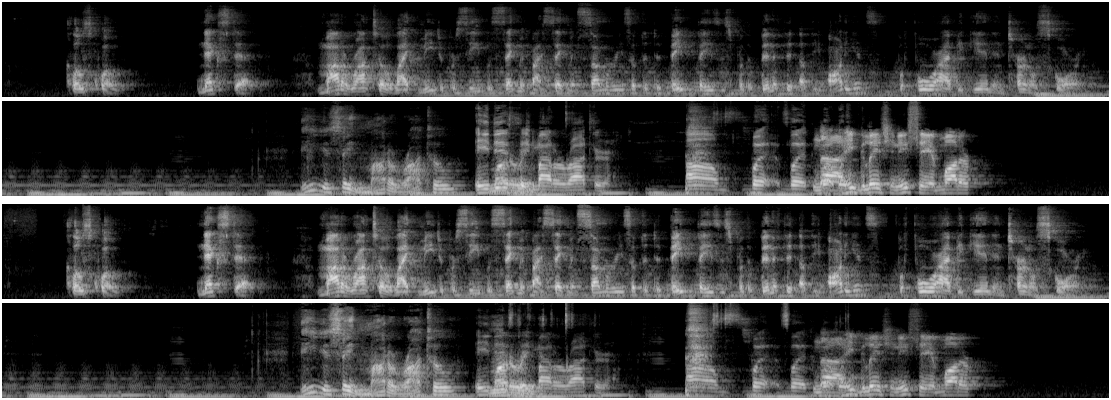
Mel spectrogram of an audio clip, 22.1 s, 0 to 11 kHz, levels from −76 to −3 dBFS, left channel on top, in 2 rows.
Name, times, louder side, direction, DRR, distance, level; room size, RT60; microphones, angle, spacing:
voice 1, 0.6-1.2 1.9-2.5 3.2-10.9 14.0-15.7 15.9-16.4 17.9-18.1, right 4 dB, 45° right, 0.6 m, -24 dB
sound 1, 4.0-14.6, right 1 dB, 20° right, 1.4 m, -41 dB
Bass guitar, 10.3-19.8, equal, 65° right, 2.5 m, -35 dB
voice 2, 15.8-17.2 17.9-19.7, left 5 dB, 60° left, 0.5 m, -24 dB
voice 3, 19.2-20.7, left 4 dB, 85° left, 1.0 m, -21 dB
13.5 x 13.0 x 6.0 m
head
